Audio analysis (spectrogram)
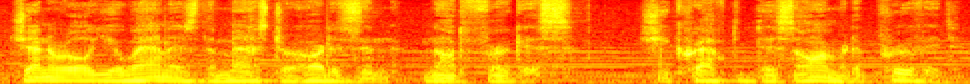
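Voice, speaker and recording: A man playing a laconic, world-weary monster hunter in a video game, deadpan and clipped. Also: low voice, moderate pace, music in the background, lightly acted. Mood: dry. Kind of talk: video game character acting.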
